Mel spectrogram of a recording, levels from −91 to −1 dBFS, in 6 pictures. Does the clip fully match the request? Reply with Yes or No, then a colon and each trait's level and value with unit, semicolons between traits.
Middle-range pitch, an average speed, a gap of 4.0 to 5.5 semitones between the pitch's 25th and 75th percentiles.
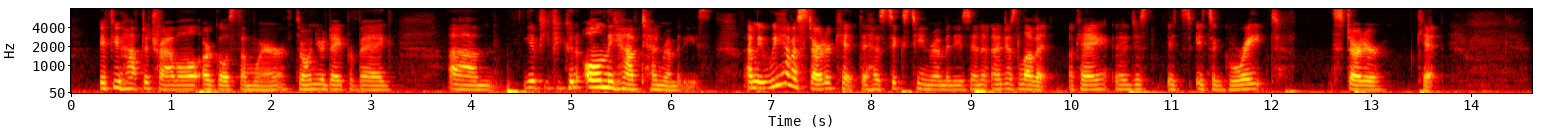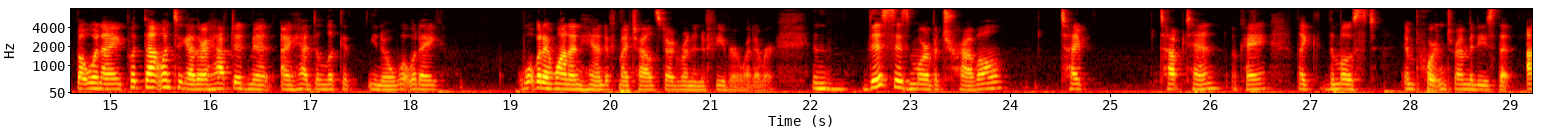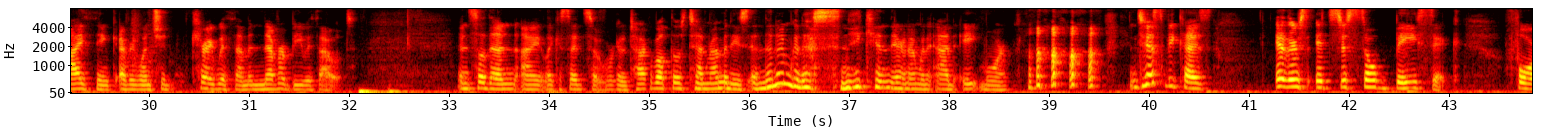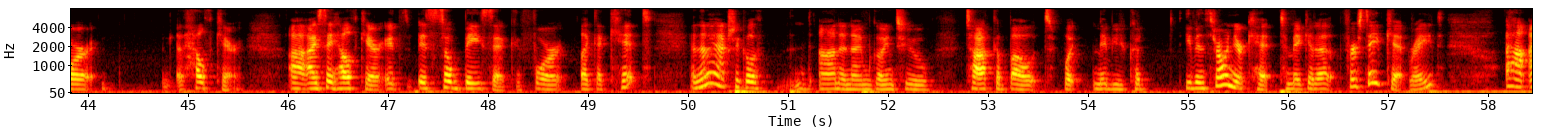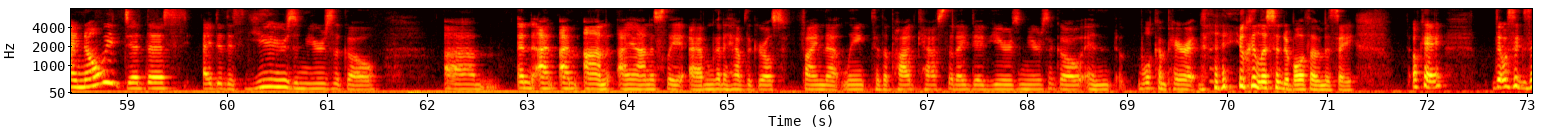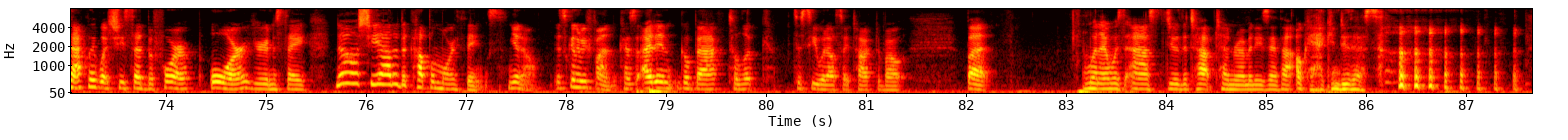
No: medium, 170 Hz; fast, 210 wpm; average, 4.7 semitones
